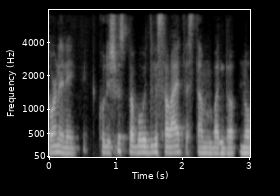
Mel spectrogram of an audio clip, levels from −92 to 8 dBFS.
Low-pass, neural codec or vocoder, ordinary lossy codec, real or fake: 7.2 kHz; codec, 16 kHz, 1 kbps, X-Codec, HuBERT features, trained on balanced general audio; MP3, 48 kbps; fake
